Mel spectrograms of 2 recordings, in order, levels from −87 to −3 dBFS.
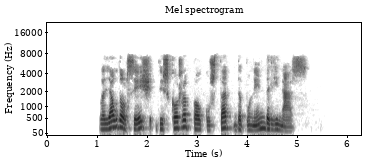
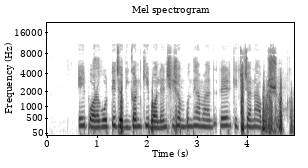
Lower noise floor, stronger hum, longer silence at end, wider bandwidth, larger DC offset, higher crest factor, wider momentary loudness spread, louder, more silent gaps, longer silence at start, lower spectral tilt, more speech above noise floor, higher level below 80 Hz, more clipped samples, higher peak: first, -89 dBFS vs -74 dBFS; neither; first, 1.1 s vs 0 s; second, 8.2 kHz vs 11.5 kHz; neither; about the same, 20 dB vs 22 dB; about the same, 9 LU vs 9 LU; about the same, -22 LUFS vs -23 LUFS; neither; first, 1.05 s vs 0.65 s; second, -4 dB/octave vs -5.5 dB/octave; first, 67 dB vs 51 dB; second, -64 dBFS vs -46 dBFS; neither; second, -4 dBFS vs 0 dBFS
